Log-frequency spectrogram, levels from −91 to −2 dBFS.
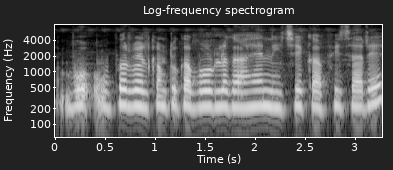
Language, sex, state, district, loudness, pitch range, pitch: Hindi, female, Himachal Pradesh, Shimla, -18 LUFS, 210-225 Hz, 220 Hz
